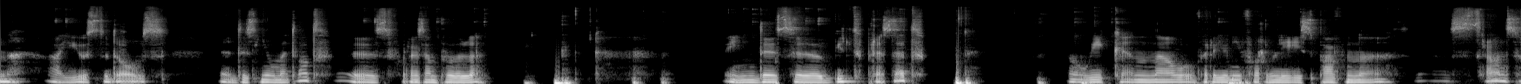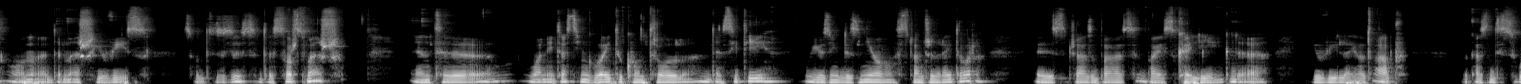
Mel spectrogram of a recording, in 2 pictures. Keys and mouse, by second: 4.0 click, 4.6 click, 5.4 KP_Decimal, 6.3 shift+middle click, 7.6 g, 9.4 KP_Decimal, 10.0 middle click, 10.4 shift+middle click, 10.8 middle click, 11.8 middle click, 12.3 alt+a, 12.6 middle click, 13.7 click, 14.5 click, 16.3 a, 21.3 shift+middle click, 22.7 middle click, 24.9 middle click, 25.5 click, 26.5 middle click, 26.9 a, 27.2 click, 27.9 middle click, 28.7 s.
